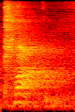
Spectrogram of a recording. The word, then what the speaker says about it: Cloten: Unfortunately, there's another quasi-member of the royal family on hand, her stepbrother, Cotton. And that's the way it is pronounced. It rhymes with rotten.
